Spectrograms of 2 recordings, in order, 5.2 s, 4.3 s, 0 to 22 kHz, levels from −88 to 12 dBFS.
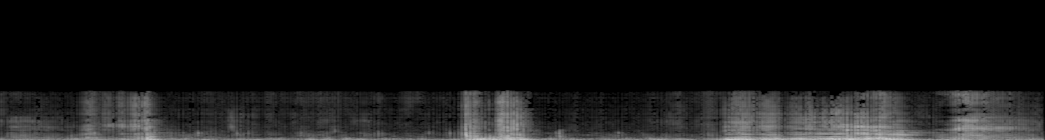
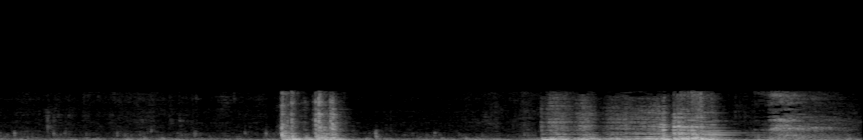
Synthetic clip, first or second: first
